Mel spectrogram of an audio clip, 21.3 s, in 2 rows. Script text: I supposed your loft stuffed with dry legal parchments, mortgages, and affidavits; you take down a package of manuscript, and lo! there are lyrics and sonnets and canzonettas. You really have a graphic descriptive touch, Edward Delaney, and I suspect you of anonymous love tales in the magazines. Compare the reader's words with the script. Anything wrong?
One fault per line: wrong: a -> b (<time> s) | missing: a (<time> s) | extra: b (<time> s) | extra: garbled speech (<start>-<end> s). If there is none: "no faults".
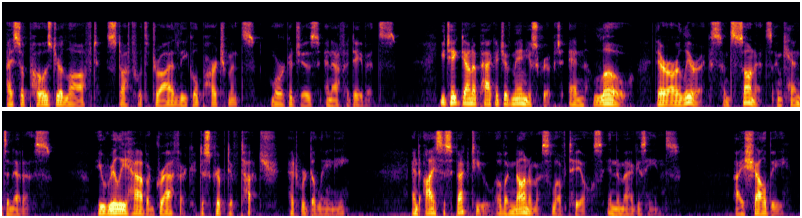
extra: I shall be (20.4 s)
